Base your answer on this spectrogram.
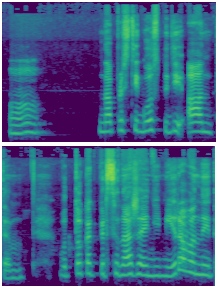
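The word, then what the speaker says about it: Anthem: Вот это настолько, как в демо, э, э как он правильно читается, антем, антем.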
